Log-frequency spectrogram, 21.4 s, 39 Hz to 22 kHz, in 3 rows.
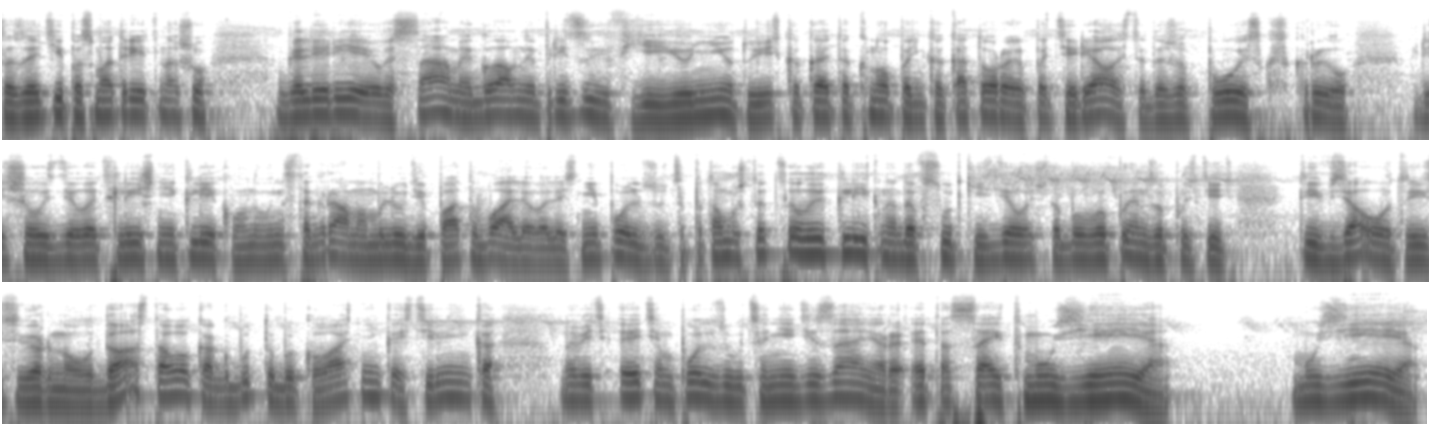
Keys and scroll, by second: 1.6 super+я, 3.0 super+я, 5.2 space, 12.3 super+я, 14.2 space, 15.5 space.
